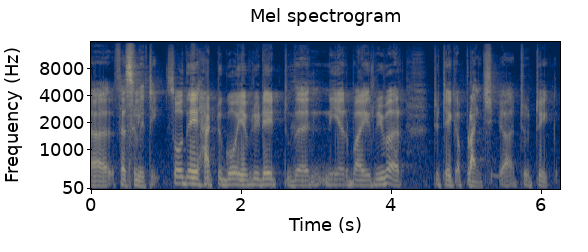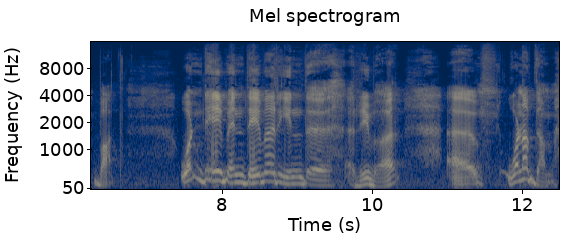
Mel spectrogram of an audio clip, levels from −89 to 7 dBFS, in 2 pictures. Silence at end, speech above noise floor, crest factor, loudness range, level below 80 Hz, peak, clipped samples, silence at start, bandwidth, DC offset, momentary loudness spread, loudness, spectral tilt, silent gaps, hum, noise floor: 0 s; 22 dB; 26 dB; 7 LU; -70 dBFS; -4 dBFS; under 0.1%; 0 s; 16 kHz; under 0.1%; 17 LU; -28 LUFS; -1.5 dB/octave; none; none; -53 dBFS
